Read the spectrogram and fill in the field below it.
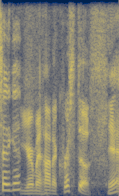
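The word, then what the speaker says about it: Yemrehanna Krestos: How do we pronounce that again? Yermehana Christos.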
